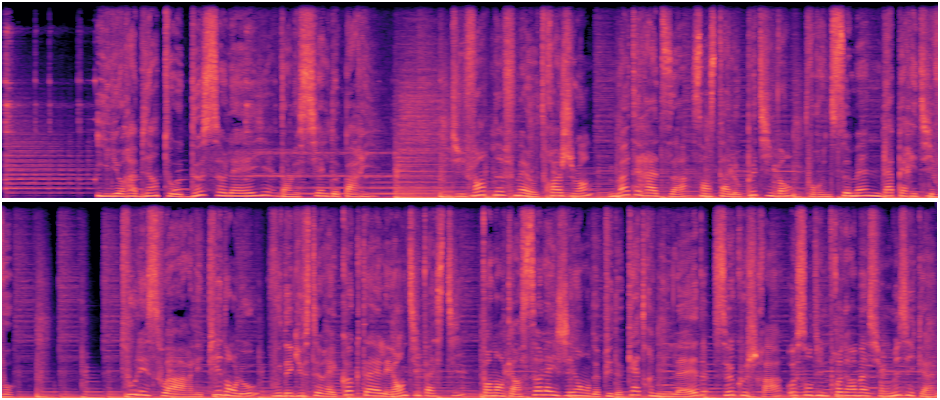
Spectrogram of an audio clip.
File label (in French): Spot radio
